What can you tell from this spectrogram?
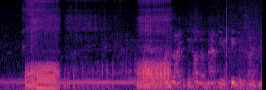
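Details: Sleeping pug, a flat-faced dog, snoring: two loud, rough, fluttering snores separated by quieter snuffling breaths.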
